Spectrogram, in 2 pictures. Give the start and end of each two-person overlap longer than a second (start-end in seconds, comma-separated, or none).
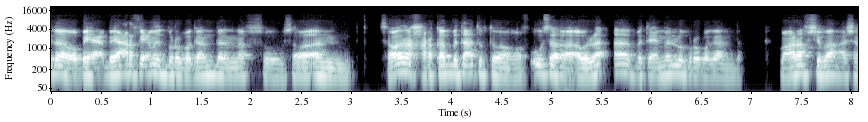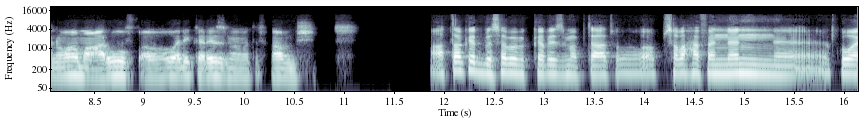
none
